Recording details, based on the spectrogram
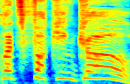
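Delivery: very high, whooping, excited American-style celebration yell. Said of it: "I just had the American in me".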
